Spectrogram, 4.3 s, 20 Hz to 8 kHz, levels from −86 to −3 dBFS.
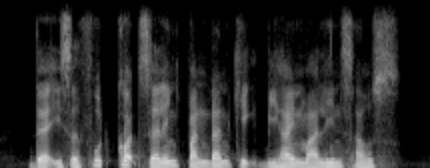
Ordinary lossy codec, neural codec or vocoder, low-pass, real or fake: Opus, 32 kbps; none; 7.2 kHz; real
